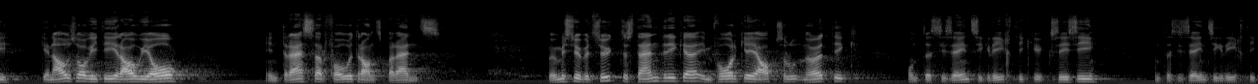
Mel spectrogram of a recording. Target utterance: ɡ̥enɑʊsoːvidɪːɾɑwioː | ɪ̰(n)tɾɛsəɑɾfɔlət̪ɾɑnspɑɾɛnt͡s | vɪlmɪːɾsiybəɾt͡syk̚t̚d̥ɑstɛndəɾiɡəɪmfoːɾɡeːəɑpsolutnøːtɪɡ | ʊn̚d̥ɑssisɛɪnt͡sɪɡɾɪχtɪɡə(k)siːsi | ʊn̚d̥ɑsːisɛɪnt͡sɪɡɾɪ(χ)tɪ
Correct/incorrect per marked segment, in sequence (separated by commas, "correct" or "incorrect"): correct, correct, correct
